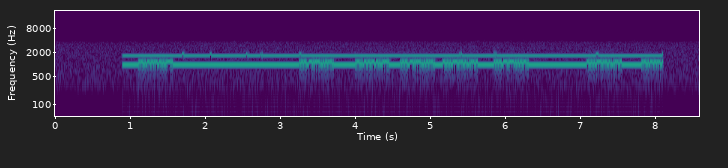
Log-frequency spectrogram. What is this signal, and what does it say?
300-baud modem data (V.21 tones), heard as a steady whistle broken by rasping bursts, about 300 baud, 200 Hz shift.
